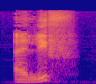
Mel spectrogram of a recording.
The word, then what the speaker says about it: alif: The first name, the Arab reciter or scholar would emphasize the first of its syllables, Alif. And they will not emphasize the second syllable, the li, alif. So practice, instead of saying alif, press the a and say alif, alif.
